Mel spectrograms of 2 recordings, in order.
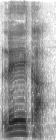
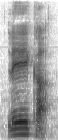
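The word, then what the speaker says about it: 零下: 그때 영하 발음은 레카 레카 영도 그렇죠?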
